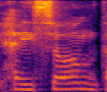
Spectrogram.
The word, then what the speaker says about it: Hae Sung: So when I was observing uh, the, the central relationship between Nora and I just want to pronounce this correctly. Hae Sung, that's the Perfect. correct. Okay, excellent.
